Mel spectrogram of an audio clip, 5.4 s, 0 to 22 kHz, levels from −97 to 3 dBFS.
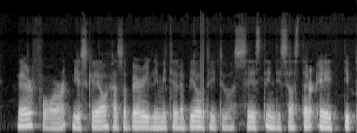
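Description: From 0.62 to 1.77 s, automatic gain rising lifts the level by about 4 dB. The voice and background swell together before "a very limited".

At 3.02 to 3.06 s, chunks out of order occur. A 10 ms chunk plays three chunks late, causing a jumbled moment before "to assist in".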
